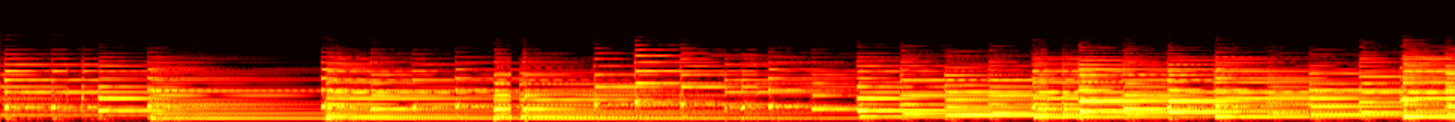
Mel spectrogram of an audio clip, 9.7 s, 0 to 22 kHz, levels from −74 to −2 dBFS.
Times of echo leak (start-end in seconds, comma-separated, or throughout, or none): none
